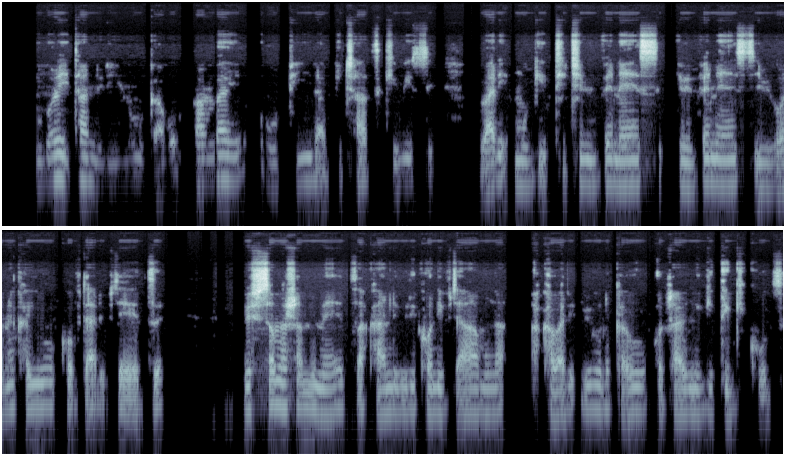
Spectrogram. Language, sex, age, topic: Rundi, male, 18-24, agriculture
